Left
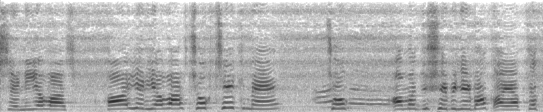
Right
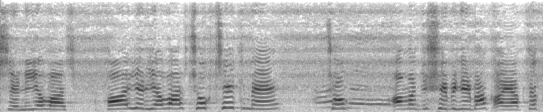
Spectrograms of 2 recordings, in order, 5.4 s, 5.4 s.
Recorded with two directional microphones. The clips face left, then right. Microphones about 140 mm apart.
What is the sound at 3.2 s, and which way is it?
A woman's voice, 30° left (ahead or behind).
